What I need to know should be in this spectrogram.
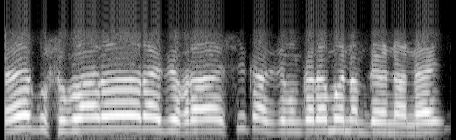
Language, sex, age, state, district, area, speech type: Bodo, male, 60+, Assam, Baksa, rural, conversation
